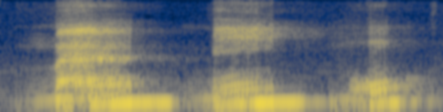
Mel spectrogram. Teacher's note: Ma, mi, mu keluar dari kedua bibir.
